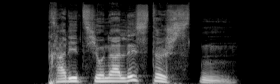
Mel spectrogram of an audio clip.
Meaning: 1. superlative degree of traditionalistisch 2. inflection of traditionalistisch: strong genitive masculine/neuter singular superlative degree
- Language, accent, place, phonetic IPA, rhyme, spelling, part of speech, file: German, Germany, Berlin, [tʁadit͡si̯onaˈlɪstɪʃstn̩], -ɪstɪʃstn̩, traditionalistischsten, adjective, De-traditionalistischsten.ogg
